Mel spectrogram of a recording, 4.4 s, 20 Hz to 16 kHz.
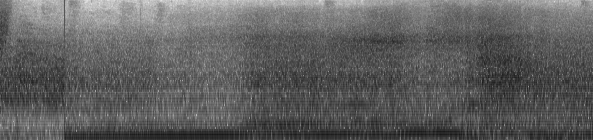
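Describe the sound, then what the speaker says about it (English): A BMW F80 M3 leaps into hard acceleration after a sharp start, its engine note climbing loudly through the revs as the turbo kicks in, then easing off near the end. "Turbo kick in."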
